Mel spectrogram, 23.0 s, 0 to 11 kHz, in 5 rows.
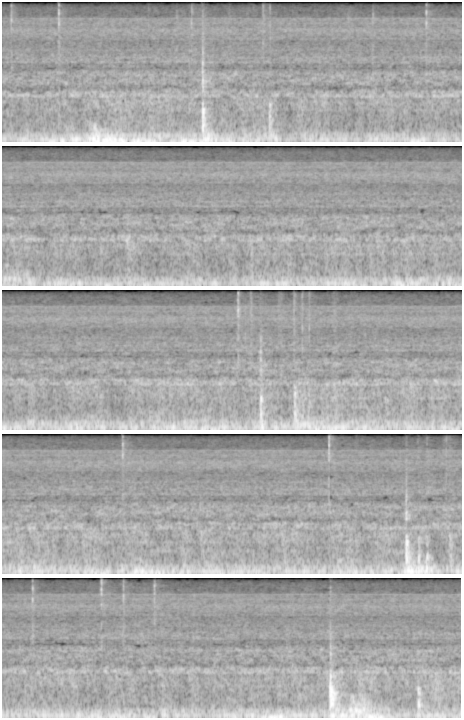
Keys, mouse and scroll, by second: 0.1 alt+right click, 1.0 alt+middle click, 2.5 ctrl+e, 4.2-11.9 drag, 12.1 ctrl+e, 15.0-17.9 drag, 17.9 q, 18.7 alt+click, 19.5 alt+right click, 20.3 alt+middle click.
